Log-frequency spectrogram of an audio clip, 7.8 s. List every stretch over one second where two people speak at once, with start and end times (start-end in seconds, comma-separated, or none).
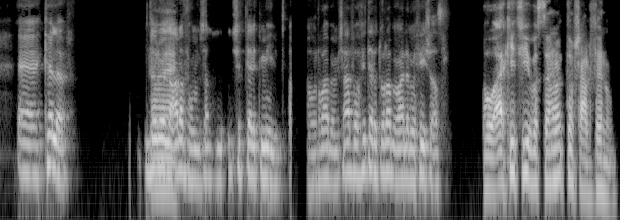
none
